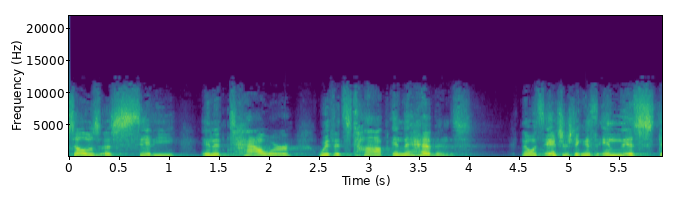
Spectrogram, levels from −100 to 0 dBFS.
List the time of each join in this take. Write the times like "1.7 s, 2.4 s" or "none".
4.4 s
